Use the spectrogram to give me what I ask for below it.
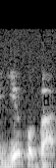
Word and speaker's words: Yehová: Ou seja, a pronúncia exata que eles pronunciavam era Yehová, era justamente isso.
